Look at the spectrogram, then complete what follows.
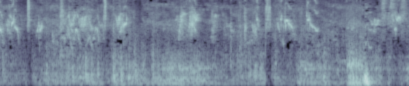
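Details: Hungry budgerigar chicks begging while their mother feeds them; scratchy, high chattering chirps in short overlapping bursts, with a brief lower thump near the end.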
